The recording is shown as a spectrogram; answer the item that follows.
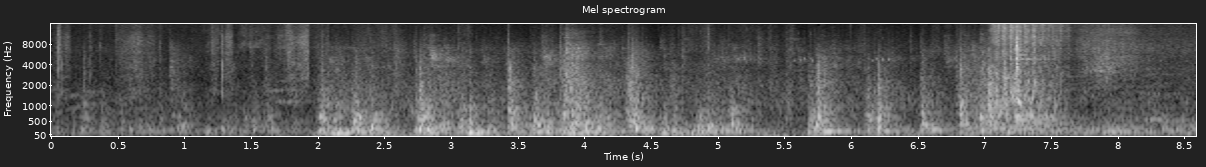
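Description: Horses' hooves thudding and knocking on the floor of a metal livestock trailer as the horses step off it: a run of irregular heavy thumps starting about two seconds in.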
